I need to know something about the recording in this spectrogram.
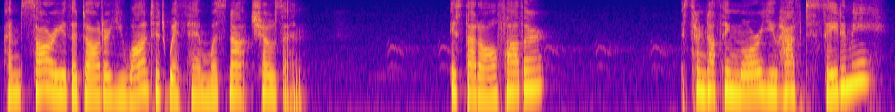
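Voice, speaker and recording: A woman's voice: on the high side, fairly even intonation, measured pace, pauses often, natural voice. A woman playing a wronged young noblewoman in an audio drama, pointed and bitter in her speech. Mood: bitter, defiant. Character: wronged young noblewoman, coolly defiant toward her father.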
